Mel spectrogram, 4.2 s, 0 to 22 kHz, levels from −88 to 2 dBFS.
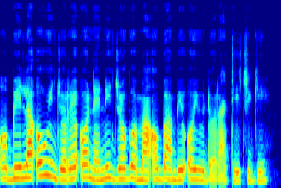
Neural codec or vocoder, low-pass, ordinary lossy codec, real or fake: none; 19.8 kHz; none; real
